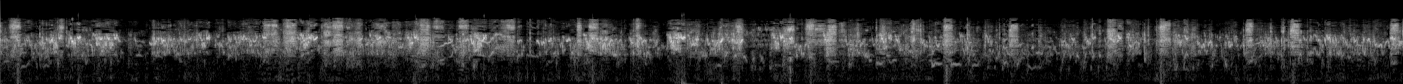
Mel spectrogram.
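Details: Australian budgerigars chattering in breeding mode, a recording used to stimulate mating: rapid scratchy squawks and chirps in quick uneven bursts, swelling and fading for fourteen seconds, with many short sharp clicks scattered throughout.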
